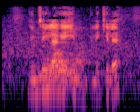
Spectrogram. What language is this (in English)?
Loarki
